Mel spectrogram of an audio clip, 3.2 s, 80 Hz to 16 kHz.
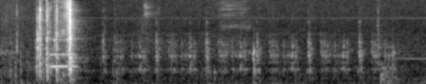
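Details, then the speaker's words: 2004 Lexus LX470 power steering column, height adjust working but telescope not: brief high whir of the small motor and gear spinning freely with no movement; broken telescope drive part. "the in and out the telescoping feature is not working you can hear the gear spinning and nothing happening"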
